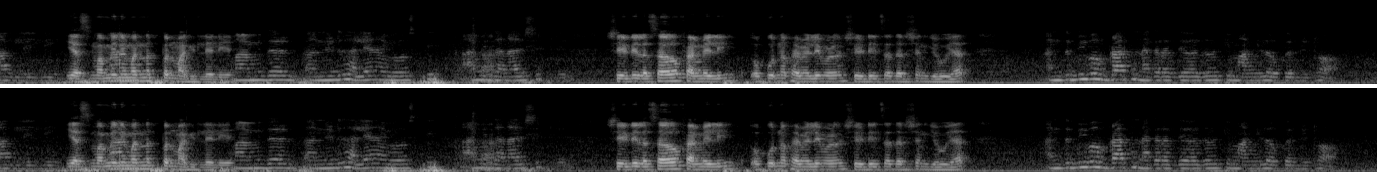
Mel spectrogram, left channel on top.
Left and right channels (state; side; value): normal; both; correlation 0.78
